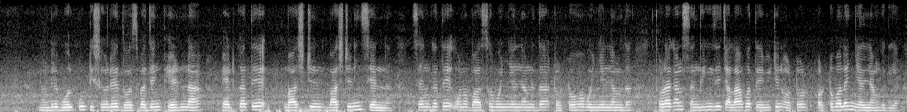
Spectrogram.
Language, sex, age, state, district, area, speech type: Santali, female, 18-30, West Bengal, Birbhum, rural, spontaneous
